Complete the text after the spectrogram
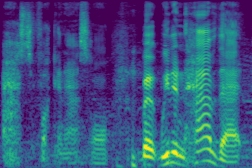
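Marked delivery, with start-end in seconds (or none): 0.0-1.1 whispered curse. Retold or imitated. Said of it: "and she goes".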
